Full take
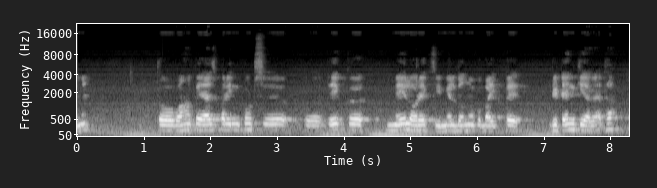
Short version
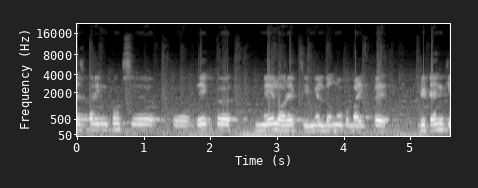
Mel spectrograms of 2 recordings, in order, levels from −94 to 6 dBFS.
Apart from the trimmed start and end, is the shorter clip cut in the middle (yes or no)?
no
